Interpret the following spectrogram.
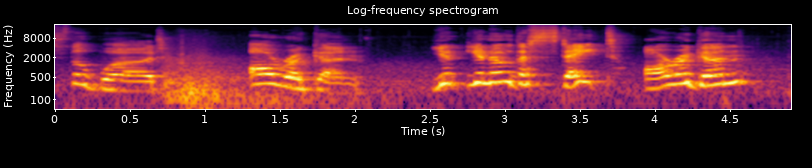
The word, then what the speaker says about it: Oregon: That is like, you pronounce every component Oregon. Like, everything is pronounced, but not origin.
